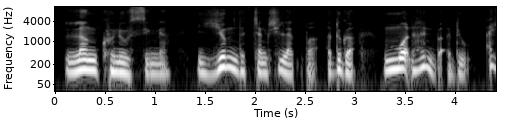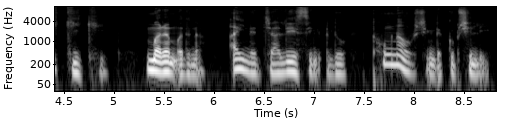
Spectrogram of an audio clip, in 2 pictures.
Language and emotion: Manipuri, fearful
